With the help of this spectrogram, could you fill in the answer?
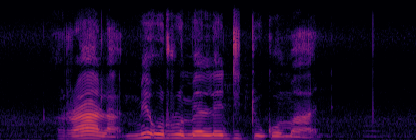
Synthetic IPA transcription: ralam̩mɪʊrʊmɛleditʼʊkʼɔmaːnɪ

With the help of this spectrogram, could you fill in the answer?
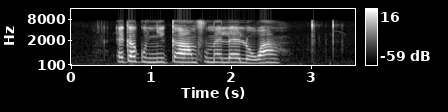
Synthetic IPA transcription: ɛkakuɲikaɱfumɛlɛlɔwa

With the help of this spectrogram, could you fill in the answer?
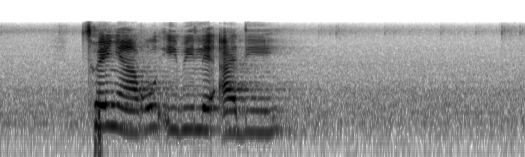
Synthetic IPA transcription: t͡sʰweɲaɣʊʔɪbileʔadi

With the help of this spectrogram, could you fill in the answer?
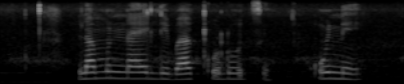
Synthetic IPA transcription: lamʊnalɪbaǃɔlot͡sʼi | ʊnɛ

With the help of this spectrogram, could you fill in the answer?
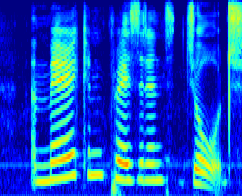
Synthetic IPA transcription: ʔəmɛɹɪkʰə̃npʰɹɛzɪɾə̃ntd͡ʒɔːd͡ʒ

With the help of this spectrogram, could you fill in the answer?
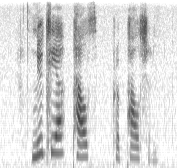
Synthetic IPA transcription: njukʰliəpʰals | pʰɹɔpʰalʃə̰̃n

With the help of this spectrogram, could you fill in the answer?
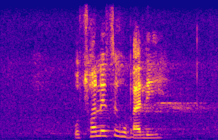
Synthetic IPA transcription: ʊt͡sʰwanet͡sʼɪhʊbalɪ

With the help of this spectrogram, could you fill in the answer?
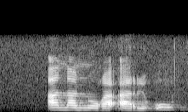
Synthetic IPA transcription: ananʊɣaʔarɪʔʊ

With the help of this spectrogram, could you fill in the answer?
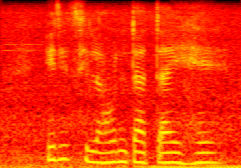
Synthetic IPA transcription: ɪdit͡sʰilahʊn̩tʼatʼaɪɦɛ

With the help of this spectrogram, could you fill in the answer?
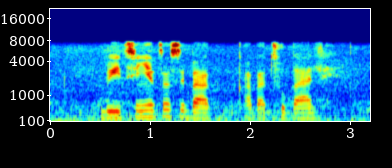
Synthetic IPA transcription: luitʰiɲɛt͡sʼasɪba | kʼabatʰubaːlɛ

